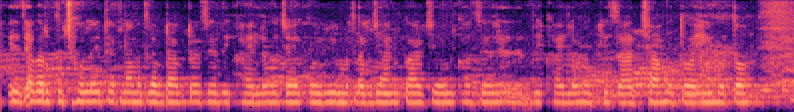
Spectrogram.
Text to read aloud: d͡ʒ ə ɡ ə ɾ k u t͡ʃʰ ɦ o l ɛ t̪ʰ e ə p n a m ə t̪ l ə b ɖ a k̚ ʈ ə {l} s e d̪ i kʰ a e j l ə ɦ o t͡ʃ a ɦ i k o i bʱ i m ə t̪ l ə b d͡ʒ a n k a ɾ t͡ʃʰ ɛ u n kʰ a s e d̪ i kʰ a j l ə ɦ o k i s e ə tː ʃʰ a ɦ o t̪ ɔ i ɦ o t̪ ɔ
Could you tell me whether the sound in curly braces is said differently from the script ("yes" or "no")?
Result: yes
